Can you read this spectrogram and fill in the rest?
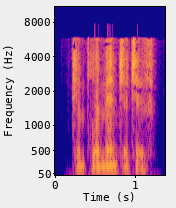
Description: Complimentative \Com`pli*men"ta*tive\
